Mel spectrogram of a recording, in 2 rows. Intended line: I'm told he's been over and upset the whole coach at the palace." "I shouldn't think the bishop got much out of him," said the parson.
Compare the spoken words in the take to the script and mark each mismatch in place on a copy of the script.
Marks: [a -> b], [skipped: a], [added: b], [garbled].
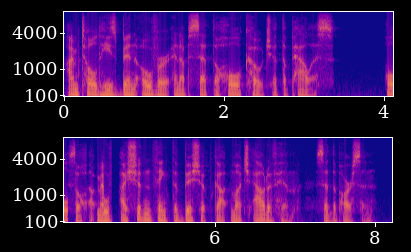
I'm told he's been over and upset the whole coach at the palace." [garbled] "I shouldn't think the bishop got much out of him," said the parson.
